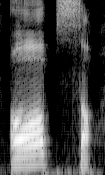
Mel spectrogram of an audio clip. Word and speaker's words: 없어: 없어. 이것도 장음이어야 돼요. 업은 100% 장음이 나는 단어거든요.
